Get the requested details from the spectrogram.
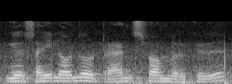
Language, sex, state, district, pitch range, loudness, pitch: Tamil, male, Tamil Nadu, Chennai, 135-150 Hz, -14 LUFS, 145 Hz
